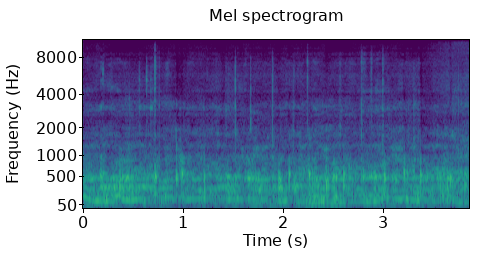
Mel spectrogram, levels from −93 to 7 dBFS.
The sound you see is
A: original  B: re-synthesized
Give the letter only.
B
